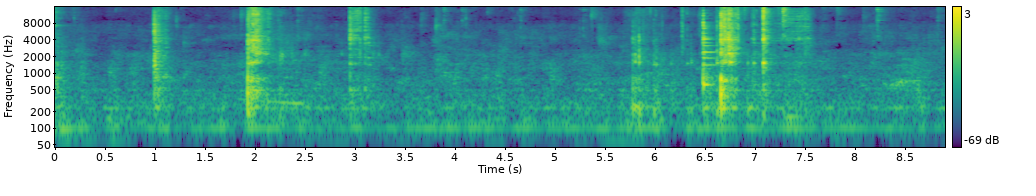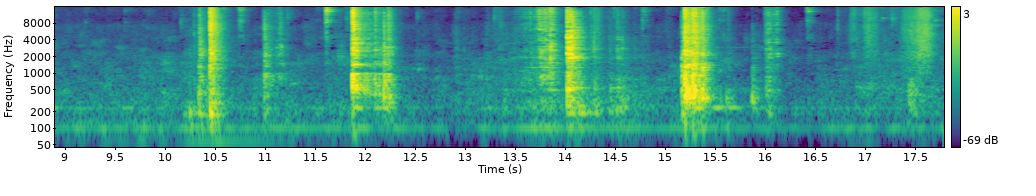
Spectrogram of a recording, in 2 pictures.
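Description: A steel spoon scraping and clinking against an aluminium cooking pot while a curry is stirred, in scattered short clanks, the loudest about 15 seconds in as the aluminium lid is set on the pot.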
